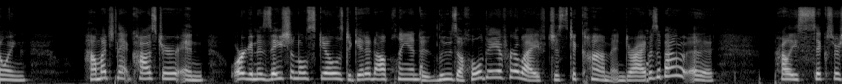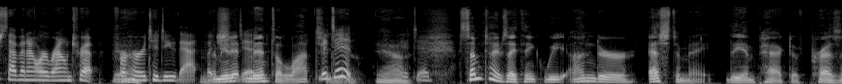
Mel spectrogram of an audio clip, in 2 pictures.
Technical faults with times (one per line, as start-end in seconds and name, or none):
0.13-16.83 clock slip clicks
1.11-1.18 damaged data in a compressed stream
4.17-4.22 damaged data in a compressed stream
6.41-6.49 damaged data in a compressed stream
12.11-12.18 damaged data in a compressed stream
